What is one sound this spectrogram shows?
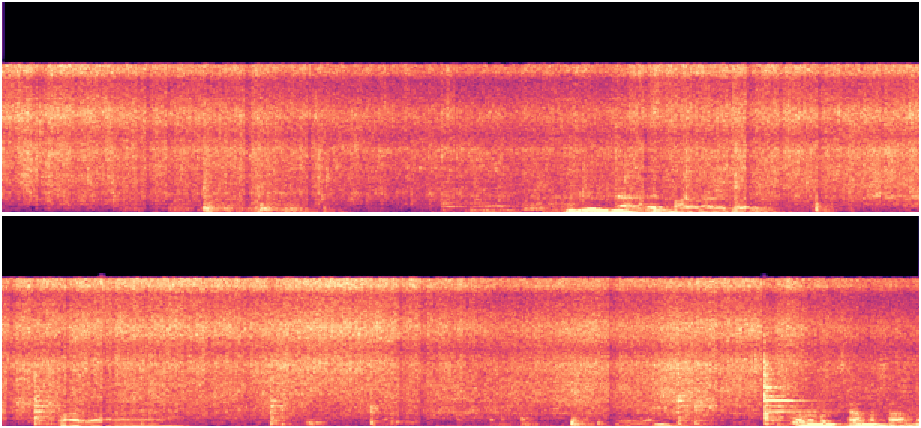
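Meat sizzles steadily in a hot pan.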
